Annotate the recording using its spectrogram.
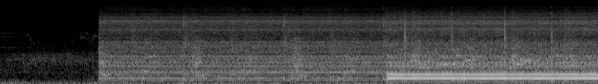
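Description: A milking machine pump hums steadily.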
